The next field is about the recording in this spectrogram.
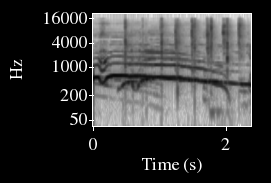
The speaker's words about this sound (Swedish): Jag tror att det är första gången någon får en applåd i podden. Ja, faktiskt. Men kanske inte det sista.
